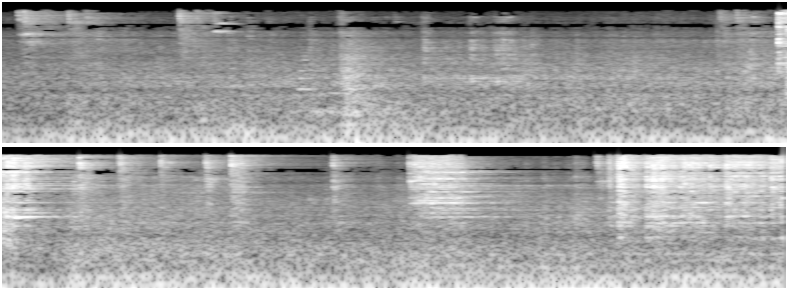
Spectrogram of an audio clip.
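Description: Norfolk Southern freight train rolling past at a grade crossing: a loud, continuous low rumble, with bursts of higher-pitched rail noise about halfway through and again near the end.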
